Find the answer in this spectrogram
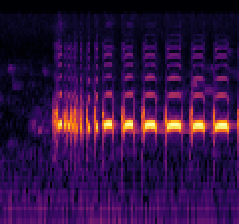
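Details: A female zebra dove calling to draw the male into song: a dense stuttering burst of quick notes opens into a measured series of longer, flat, ringing notes spaced evenly apart.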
